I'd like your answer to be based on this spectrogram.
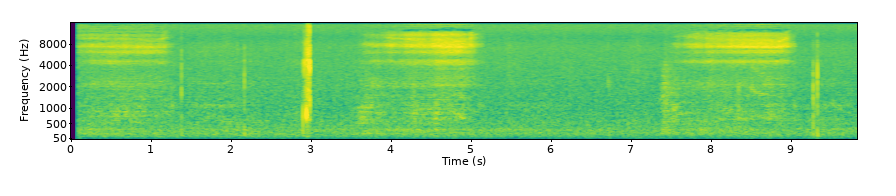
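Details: Person snoring, still going 8 hours later: breathy, hissing snores about four seconds apart in a quiet room, with soft clicks between breaths.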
